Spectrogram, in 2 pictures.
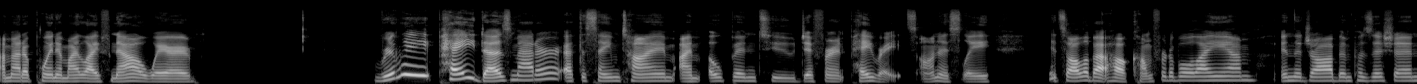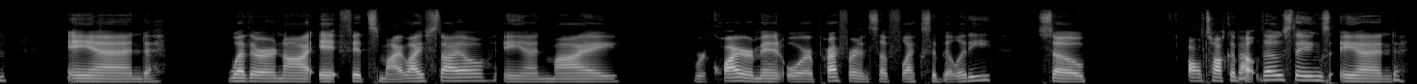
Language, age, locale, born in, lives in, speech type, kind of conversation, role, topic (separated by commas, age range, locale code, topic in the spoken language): English, 30-34, en-US, South Korea, United States, conversation, unstructured, none, How do you determine your value and communicate it when negotiating pay and raises?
